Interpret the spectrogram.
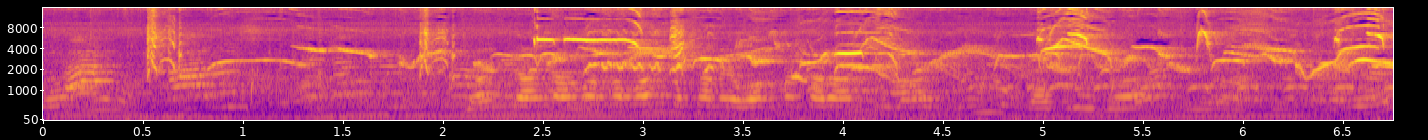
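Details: Competition-style fighting song of an Oriental magpie-robin meant to rouse other birds: rich warbled phrases of whistles and harsher buzzy notes, growing louder partway through, over a faint hum.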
